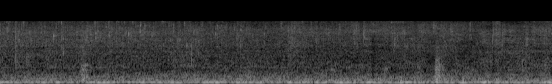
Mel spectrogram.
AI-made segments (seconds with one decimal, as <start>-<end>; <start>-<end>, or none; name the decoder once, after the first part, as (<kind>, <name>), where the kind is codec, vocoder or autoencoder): 3.5-5.5 (codec, SNAC)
